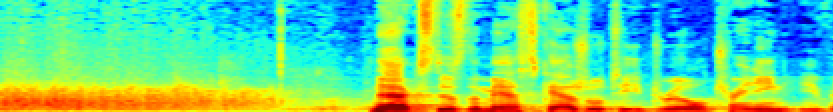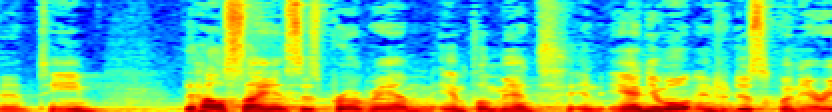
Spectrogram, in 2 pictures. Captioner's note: applause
